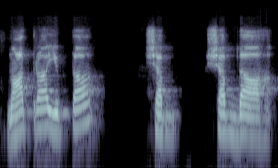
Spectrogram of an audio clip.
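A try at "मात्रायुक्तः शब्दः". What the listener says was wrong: Matra yuktaha. Visarga is there. Shabdaha. Matra yuktaha shabdaha. Read again.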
